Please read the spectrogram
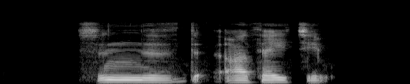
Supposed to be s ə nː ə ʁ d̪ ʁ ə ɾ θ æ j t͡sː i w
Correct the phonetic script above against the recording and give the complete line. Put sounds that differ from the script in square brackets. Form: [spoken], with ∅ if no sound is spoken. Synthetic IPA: s ə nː ə [ð] d̪ ʁ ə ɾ θ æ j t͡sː i w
